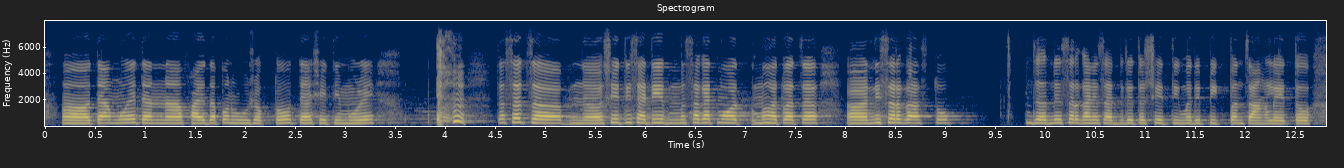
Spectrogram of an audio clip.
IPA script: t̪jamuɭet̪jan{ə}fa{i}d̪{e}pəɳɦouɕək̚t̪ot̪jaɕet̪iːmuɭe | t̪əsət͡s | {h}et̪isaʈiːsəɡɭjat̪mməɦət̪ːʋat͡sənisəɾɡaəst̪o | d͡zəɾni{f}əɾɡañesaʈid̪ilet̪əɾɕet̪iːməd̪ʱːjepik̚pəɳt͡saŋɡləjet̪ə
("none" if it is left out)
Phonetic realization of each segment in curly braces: a, j, a, ɕ, s

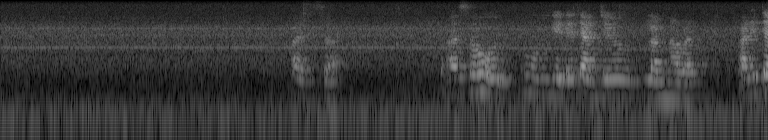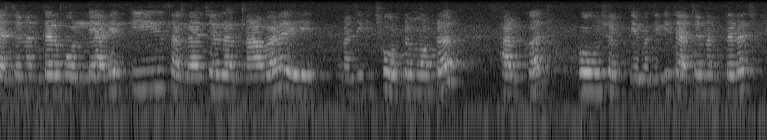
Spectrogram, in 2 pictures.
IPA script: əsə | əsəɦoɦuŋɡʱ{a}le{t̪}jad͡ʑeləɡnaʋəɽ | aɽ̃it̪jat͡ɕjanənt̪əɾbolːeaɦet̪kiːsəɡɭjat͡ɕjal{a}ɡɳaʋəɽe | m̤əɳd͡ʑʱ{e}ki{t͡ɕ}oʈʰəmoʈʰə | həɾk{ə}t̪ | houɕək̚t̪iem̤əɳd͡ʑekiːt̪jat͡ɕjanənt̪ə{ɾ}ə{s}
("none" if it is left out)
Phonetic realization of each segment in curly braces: e, t̪, ə, e, t͡ɕʰ, ə, ɾ, t͡s

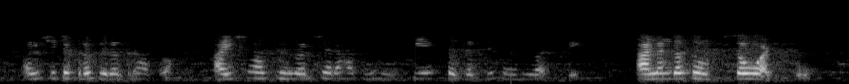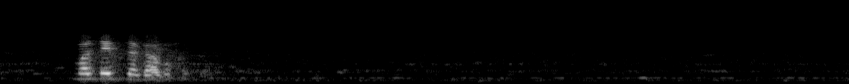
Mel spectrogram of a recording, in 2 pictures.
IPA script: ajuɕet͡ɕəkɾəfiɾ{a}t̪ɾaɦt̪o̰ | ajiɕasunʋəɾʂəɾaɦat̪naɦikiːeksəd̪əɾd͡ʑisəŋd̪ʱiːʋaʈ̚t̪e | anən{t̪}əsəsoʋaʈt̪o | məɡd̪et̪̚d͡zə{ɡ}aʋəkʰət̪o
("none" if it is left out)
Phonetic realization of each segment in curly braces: ə, d̪, ɡ

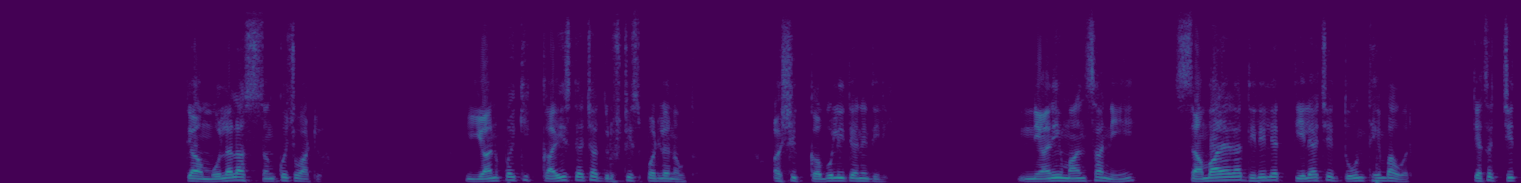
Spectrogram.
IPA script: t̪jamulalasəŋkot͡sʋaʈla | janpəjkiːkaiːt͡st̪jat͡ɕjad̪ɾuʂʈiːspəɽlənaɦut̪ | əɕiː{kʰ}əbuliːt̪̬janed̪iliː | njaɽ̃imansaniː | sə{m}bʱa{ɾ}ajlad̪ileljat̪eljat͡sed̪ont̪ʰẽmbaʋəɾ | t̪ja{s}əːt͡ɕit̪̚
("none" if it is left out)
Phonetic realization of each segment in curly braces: k, m, l, t͡s

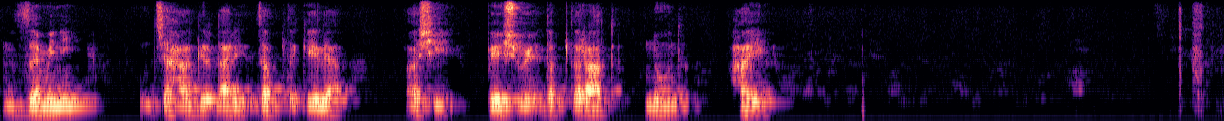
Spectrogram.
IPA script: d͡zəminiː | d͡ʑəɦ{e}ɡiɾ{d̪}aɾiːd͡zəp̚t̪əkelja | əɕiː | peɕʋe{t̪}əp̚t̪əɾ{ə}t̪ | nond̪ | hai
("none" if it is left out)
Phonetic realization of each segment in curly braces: a, d̪, d̪, a

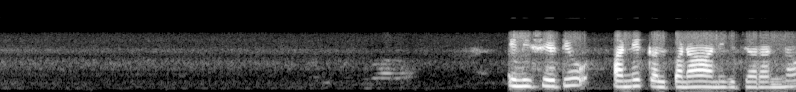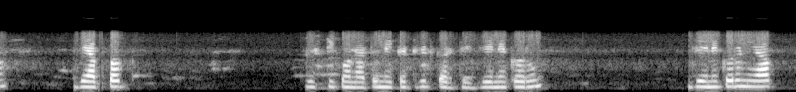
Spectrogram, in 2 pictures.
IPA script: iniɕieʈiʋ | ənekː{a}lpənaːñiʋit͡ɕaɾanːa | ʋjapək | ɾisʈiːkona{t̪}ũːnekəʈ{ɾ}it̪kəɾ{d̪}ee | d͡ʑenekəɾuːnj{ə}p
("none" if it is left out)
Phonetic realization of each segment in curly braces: ə, t̪, ɾ, t̪, a

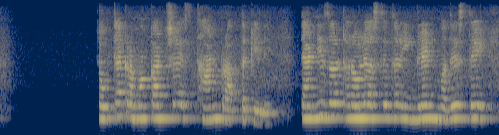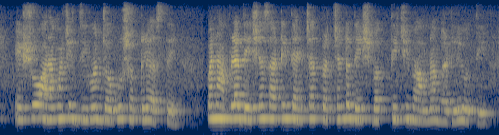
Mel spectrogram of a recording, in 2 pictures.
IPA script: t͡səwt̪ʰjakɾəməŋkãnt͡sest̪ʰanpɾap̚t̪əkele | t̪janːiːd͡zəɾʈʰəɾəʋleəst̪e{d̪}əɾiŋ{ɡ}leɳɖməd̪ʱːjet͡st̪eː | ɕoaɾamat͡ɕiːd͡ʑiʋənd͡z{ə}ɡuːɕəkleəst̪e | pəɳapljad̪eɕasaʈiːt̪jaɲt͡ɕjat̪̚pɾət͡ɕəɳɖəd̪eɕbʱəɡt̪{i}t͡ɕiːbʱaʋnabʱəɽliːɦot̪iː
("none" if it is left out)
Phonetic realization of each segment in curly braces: t̪, ɡ, ə, i

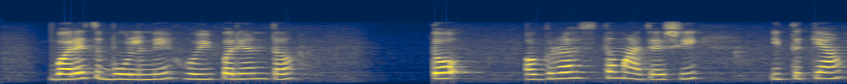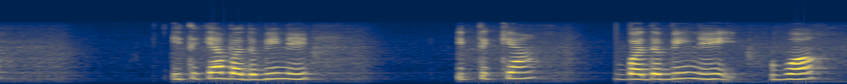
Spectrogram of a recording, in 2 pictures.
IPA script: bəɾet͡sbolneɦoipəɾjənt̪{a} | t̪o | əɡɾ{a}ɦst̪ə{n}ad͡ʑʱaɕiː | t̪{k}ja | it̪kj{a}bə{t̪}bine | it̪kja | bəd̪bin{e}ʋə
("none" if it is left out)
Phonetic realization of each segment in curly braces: ə, ə, m, k, a, d̪, e

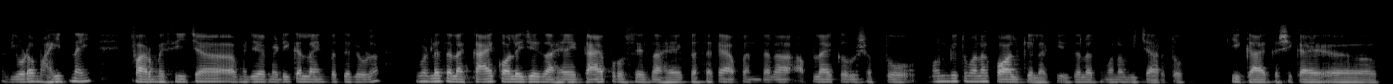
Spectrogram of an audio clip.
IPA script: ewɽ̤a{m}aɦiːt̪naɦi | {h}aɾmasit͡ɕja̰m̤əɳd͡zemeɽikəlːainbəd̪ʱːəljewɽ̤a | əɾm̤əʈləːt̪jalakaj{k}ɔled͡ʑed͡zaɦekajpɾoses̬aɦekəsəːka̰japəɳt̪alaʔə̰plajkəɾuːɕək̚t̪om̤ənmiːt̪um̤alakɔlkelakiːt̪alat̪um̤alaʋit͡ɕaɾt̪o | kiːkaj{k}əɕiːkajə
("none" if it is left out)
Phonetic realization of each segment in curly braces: m, f, k, k

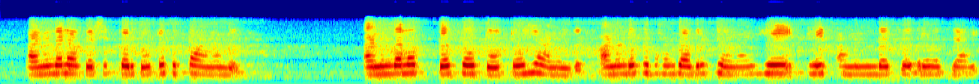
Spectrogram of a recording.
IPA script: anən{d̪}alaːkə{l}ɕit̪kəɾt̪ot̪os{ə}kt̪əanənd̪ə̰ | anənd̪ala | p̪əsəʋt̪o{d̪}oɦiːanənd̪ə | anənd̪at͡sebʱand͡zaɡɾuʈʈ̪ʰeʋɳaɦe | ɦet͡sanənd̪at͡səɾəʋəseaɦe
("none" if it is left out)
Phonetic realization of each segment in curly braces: d̪, ɾ, ə, t̪

